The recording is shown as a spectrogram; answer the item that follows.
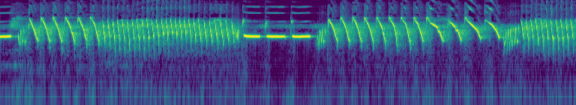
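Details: Song of a canary recorded as a training tutor: quick descending trill notes and a dense buzzy roll, broken midway by a level pure whistle, then more falling trill notes and another roll.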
